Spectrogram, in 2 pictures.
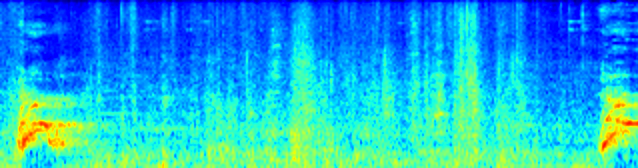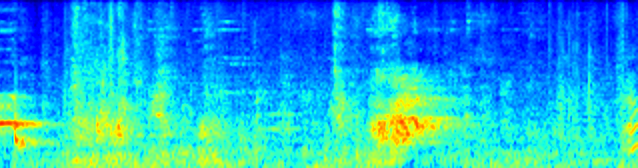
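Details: A noisy, excited pet beagle barks three times, loud sharp barks about three seconds apart, with quieter whines and rustling between them and a woman speaking nearby.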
